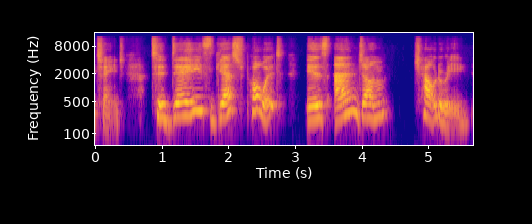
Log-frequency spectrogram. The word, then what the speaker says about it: Anjum Choudhary: Today's guest poet is Anjum Choudhary. And Anjum, am I saying it right? Get it right? Yes, yes, you are.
